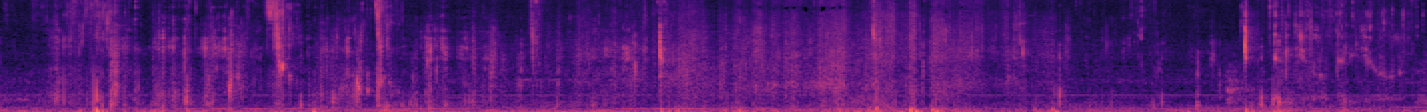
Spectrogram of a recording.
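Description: Close-miked chewing of a mouthful of green noodles: wet mouth clicks, smacks and little crunches at irregular intervals. About halfway through, a paper napkin briefly rustles as the mouth is wiped.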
